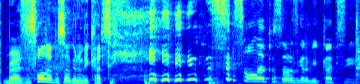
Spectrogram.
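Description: Here a young gaming channel host, tired and up late, runs a casual let's-play full of profanity and laughter as he argues with the game. His high voice swings hugely in pitch at a brisk pace, with loud game music behind it.

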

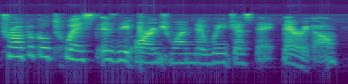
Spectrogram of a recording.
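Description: With big swings in pitch at a normal speed, a young woman chats casually to her webcam while sampling sour candy for a taste challenge. The mid-range voice comes across pushed and bright, though the audio from the arm's-length webcam in her small home room is dull.

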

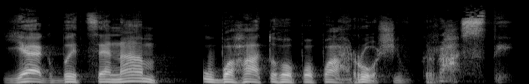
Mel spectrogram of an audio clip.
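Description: A man's voice: lowish voice, animated, slow pace, fairly bright tone, slightly rough, heavily acted. A man doing wary whispering thieves. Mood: wary, hushed. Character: two grown male thieves, scheming and jumpy.

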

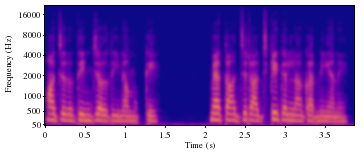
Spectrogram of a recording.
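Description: A young daughter about to marry speaks earnestly and from the heart, as a woman storyteller plays her. The voice is low and close, in a dry recording. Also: a little fast, a little mellow, clean tone, no echo, close to an everyday voice. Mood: heartfelt. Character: young bride-to-be daughter, emotional.

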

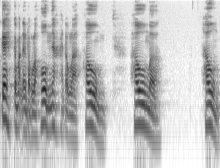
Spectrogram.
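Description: A man with a somewhat low voice and a Vietnamese accent runs an English pronunciation lesson. He explains patiently and says key words over and over so learners can copy them. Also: a little mellow. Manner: explains slowly, repeats words to model pronunciation. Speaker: English teacher.

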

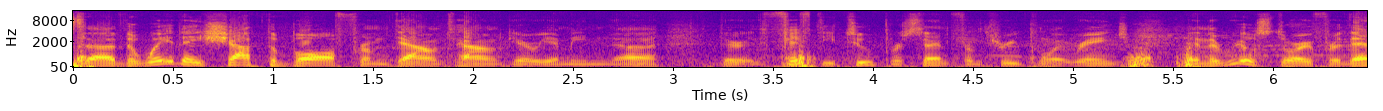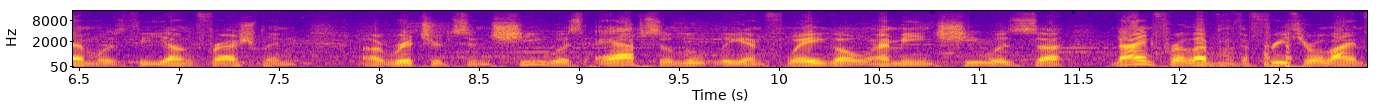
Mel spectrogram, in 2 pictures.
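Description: A man giving color commentary after a basketball game, folksy and animated in his analysis. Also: medium pitch. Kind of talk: postgame sports analysis. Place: basketball arena broadcast booth.

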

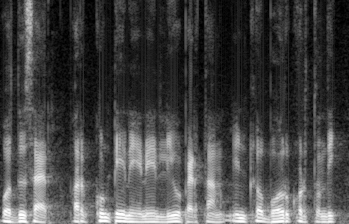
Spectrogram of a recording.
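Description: A man reads the lines of a polite young woman employee in an audiobook. He barely changes his own lowish voice and keeps the reading plain and courteous. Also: fast, a little mellow, natural voice. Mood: grateful. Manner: polite, pleading. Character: young woman employee, anxious then relieved.

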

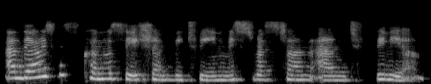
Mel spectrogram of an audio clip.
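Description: A woman giving a literature lecture, reading passages aloud and checking in with her listeners in a measured way. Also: medium pitch, muffled recording.

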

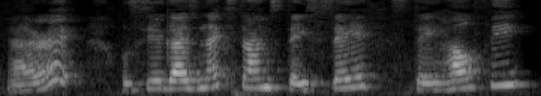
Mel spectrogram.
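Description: A woman hosts a children's storytime and reads the book aloud. She quizzes the kids in a warm, teacherly way. Her voice is fairly high and very animated. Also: normal speed. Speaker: storytime host.

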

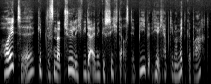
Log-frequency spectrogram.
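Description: A woman's voice: medium pitch, fairly quick, warm tone, breathy edge, no room sound, clean studio sound. A woman presenting a children's church show, telling a story playfully with lots of sound effects. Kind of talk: animated children's story with movements.

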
